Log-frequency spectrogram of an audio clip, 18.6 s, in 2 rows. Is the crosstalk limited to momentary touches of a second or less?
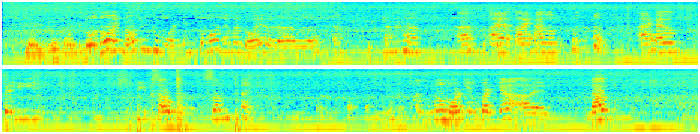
No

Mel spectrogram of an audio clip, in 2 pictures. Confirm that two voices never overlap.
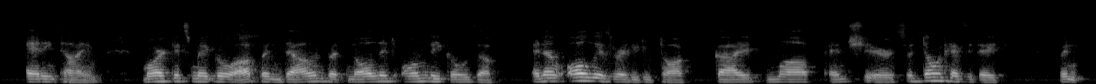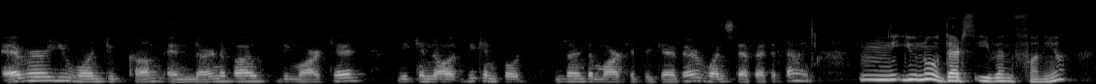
Yes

